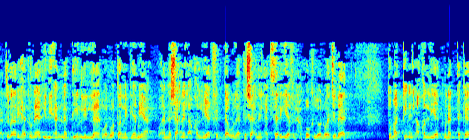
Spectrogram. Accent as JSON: {"language": "Arabic", "town": "Alexandria", "region": "Alexandria Governorate", "country": "Egypt", "said": "قد كل المساجد بتاعتنا اللي عندنا في اسكندرية"}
